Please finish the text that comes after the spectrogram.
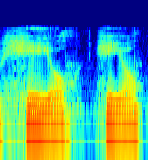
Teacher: really that's one syllable so don't try to make a gap or a break after that vowel just let it run through heal heal now that dark owl if you're not familiar with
